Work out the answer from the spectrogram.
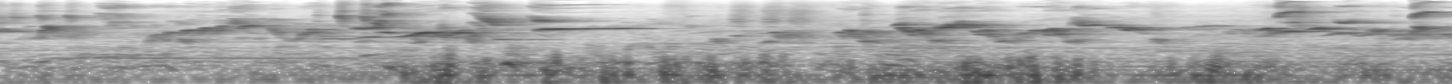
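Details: White-rumped shama from Indonesia singing a rapid, varied song of sharp chattering phrases, whistled slurs and harsh squawky notes in tight bursts, with steady low rumbling background noise throughout.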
